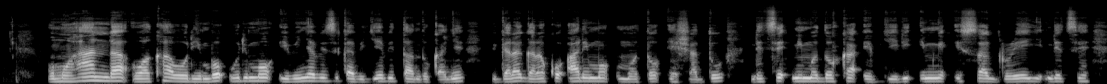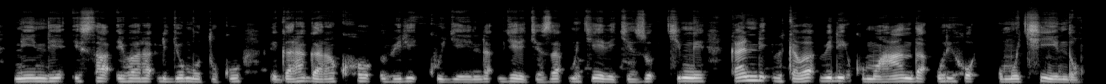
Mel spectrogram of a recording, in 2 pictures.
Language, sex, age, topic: Kinyarwanda, male, 18-24, government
